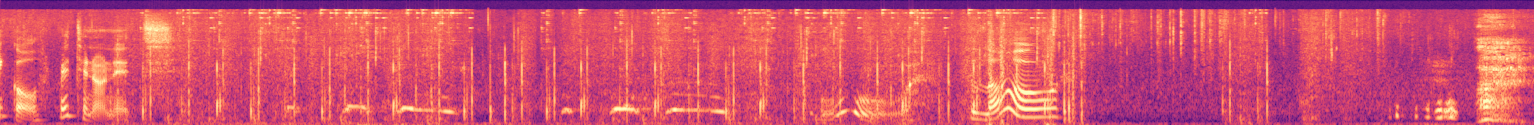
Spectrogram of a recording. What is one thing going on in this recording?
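A young person talks animatedly into a close microphone.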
